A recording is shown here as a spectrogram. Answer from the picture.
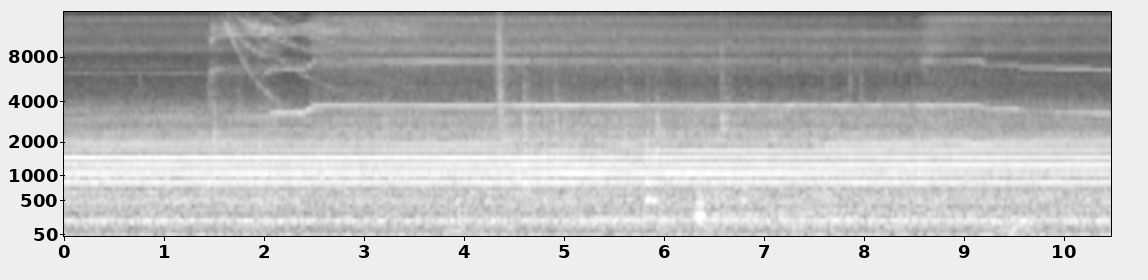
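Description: Faint steady electrical hum from a running medical ozone generator, buzzy with many overtones. A faint high whine joins about two and a half seconds in.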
